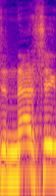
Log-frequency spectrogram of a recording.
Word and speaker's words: gnashing: चलिए आज का सिक्स्थ वर्ड ये रहा, That is gnashing of teeth. Gnashing of teeth, GNASHING। देखिए यहाँ पे G साइलेंट है और AE जब मिलता है साथ में तो A होता है, तो क्या पढ़ेंगे नैश, और वो जो सिग्मा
